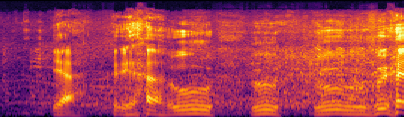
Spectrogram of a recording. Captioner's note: audience reacts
